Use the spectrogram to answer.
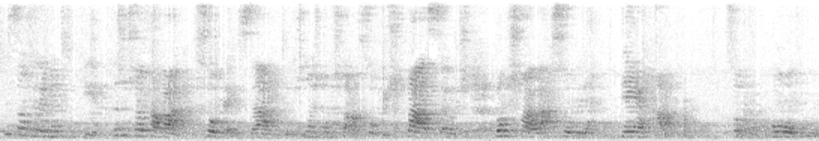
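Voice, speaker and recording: A Brazilian woman with a high voice gives an informal, emphatic classroom lecture. She sounds distant from the microphone in a strongly echoing room, with noticeable noise. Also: measured pace. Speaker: literature and writing teacher. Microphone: distant from speaker. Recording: echoey room, distant mic, noisy.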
